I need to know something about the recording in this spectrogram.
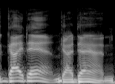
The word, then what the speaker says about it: Gaiden: Now, they pronounce in the film Ninja Gaiden. Gaidan. No, I always went Gaiden. Okay. I've heard Gaiden, but I think it's Gaiden. Gaiden or Gaiden are acceptable. Gaidan, not.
